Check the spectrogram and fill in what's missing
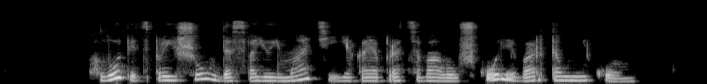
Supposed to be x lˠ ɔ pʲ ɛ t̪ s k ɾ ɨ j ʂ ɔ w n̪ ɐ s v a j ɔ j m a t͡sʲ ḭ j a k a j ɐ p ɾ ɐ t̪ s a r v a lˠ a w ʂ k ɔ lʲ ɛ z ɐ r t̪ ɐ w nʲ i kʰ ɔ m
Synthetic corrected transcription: x lˠ ɔ pʲ ɛ t̪ s p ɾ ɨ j ʂ ɔ w d̪ ɐ s v a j ɔ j m a t͡sʲ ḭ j a k a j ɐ p ɾ ɐ t̪ s a v a lˠ ɐ w ʂ k ɔ lʲ ɛ v ɐ r t̪ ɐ w nʲ i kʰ ɔ m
